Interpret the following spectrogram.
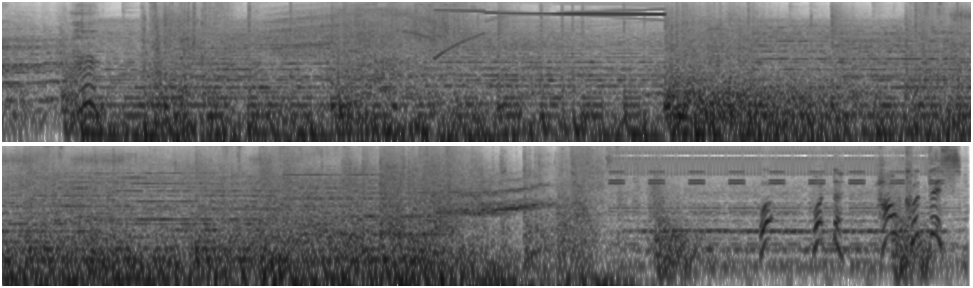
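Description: Action-cartoon battle soundtrack: dramatic music under heavy explosion booms and crashes with a car's motor. A run of quick electronic beeps comes near the end.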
